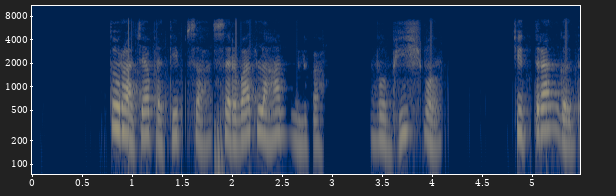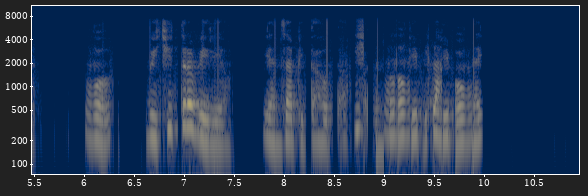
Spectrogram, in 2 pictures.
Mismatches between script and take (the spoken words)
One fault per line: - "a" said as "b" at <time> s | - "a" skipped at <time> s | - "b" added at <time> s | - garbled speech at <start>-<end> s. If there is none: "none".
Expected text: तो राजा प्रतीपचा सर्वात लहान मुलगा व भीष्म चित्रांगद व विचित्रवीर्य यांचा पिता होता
- garbled speech at 8.7-10.0 s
